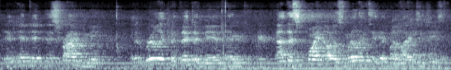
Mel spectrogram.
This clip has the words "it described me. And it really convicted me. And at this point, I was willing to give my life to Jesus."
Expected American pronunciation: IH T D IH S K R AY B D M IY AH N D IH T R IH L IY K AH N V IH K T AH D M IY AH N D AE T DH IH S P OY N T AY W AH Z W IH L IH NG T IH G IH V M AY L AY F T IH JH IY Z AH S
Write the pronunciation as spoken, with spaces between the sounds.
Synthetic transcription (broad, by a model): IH T D IH S K R AY B D M IY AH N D IH T R IH L IY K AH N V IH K T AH D M IY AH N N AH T DH IH S P OY N T AY W AH Z W IH L IH NG T IH G IH V M AY L AY F T IH JH IY Z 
